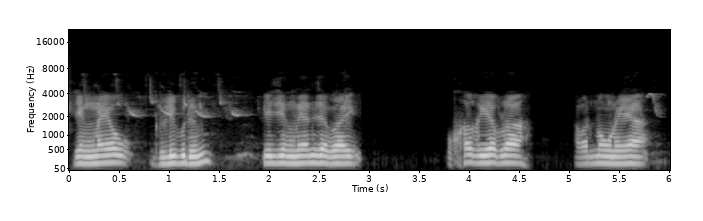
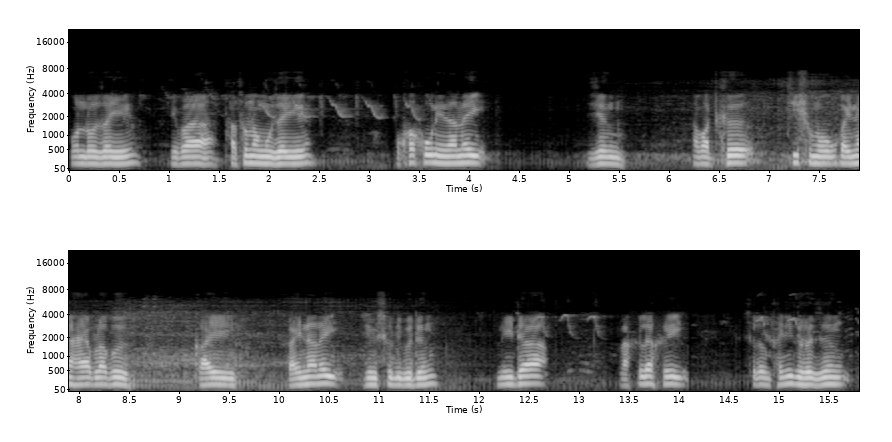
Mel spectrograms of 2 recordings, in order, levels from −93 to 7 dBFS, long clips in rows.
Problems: constant background noise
